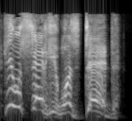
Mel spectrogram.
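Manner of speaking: high, loud screech; screeching soprano yell. Acted. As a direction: shriek it in a shrill panic. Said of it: "in a screeching soprano pitch he yells".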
